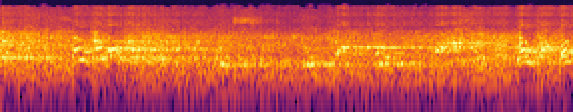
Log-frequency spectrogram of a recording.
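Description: A small dog yipping and barking in several high calls over the steady murmur of an arena crowd.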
